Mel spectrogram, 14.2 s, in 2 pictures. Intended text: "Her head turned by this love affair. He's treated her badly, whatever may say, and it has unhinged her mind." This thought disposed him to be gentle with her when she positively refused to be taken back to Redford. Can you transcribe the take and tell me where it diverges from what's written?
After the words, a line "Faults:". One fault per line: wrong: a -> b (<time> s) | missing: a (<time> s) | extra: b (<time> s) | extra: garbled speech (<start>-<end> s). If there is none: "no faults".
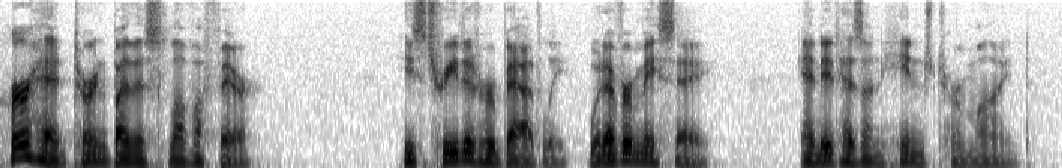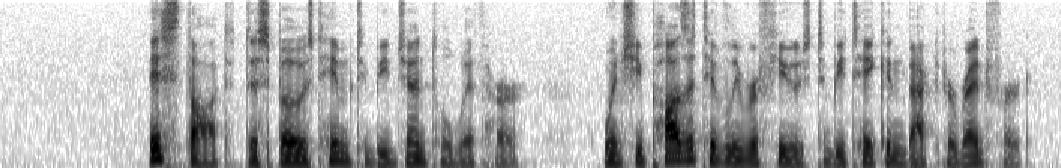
"Her head turned by this love affair. He's treated her badly, whatever may say, and it has unhinged her mind." This thought disposed him to be gentle with her when she positively refused to be taken back to Redford.
Faults:
no faults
